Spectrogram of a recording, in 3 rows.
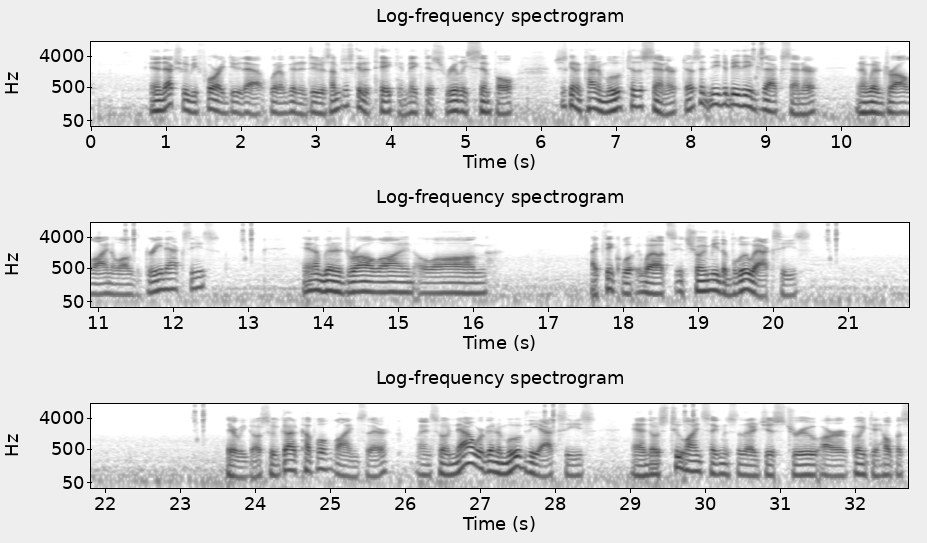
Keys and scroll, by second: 1.9 Escape, 2.6 space, 3.9 l, 24.9 Escape.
